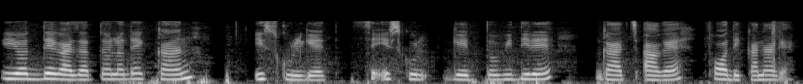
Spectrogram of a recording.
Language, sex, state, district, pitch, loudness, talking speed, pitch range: Chakma, female, Tripura, Unakoti, 230 Hz, -17 LUFS, 120 wpm, 215-245 Hz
